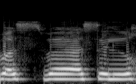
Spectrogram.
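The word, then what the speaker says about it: الْوَسْوَاسِ: Waswasil, seen pronounced like a whistle sound.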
